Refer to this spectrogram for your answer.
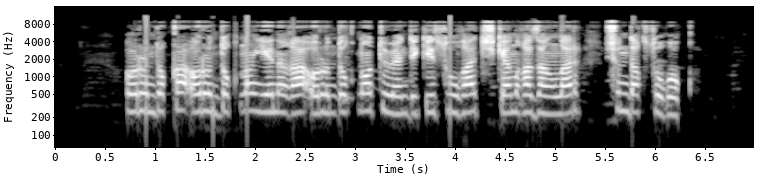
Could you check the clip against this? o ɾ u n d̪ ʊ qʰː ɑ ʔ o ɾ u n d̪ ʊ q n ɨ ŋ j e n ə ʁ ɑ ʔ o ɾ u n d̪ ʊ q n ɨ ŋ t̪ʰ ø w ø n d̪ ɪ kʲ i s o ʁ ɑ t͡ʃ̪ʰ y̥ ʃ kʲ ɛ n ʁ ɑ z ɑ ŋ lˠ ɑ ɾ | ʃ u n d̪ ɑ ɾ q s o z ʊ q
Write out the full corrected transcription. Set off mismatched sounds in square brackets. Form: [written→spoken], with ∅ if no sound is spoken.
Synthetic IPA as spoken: o ɾ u n d̪ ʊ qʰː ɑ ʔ o ɾ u n d̪ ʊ q n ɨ ŋ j e n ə ʁ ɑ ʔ o ɾ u n d̪ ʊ q n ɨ ŋ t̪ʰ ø w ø n d̪ ɪ kʲ i s [o→u] ʁ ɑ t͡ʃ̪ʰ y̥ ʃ kʲ ɛ n ʁ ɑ z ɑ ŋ lˠ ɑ ɾ | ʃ u n d̪ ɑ [ɾ→∅] q s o [z→ʁ] ʊ q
